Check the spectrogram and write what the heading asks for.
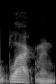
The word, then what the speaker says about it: Blackmon: no, instead of saying like you would say that's still Blackman pretty much, even though it's O-N.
